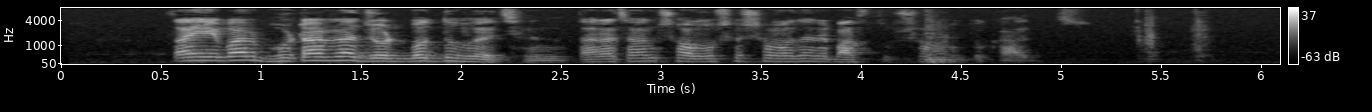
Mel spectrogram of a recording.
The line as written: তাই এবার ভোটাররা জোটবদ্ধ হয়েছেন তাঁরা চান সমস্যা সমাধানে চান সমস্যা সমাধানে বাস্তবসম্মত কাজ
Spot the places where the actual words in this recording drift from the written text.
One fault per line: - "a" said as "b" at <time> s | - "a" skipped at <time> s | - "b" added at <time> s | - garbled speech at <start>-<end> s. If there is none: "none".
- "চান সমস্যা সমাধানে" skipped at 3.8 s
